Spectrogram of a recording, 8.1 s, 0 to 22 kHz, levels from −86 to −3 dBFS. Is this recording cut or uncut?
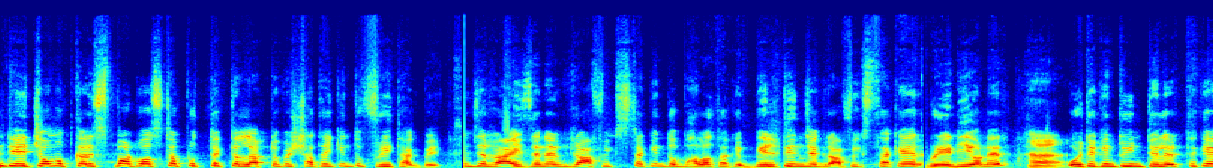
cut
